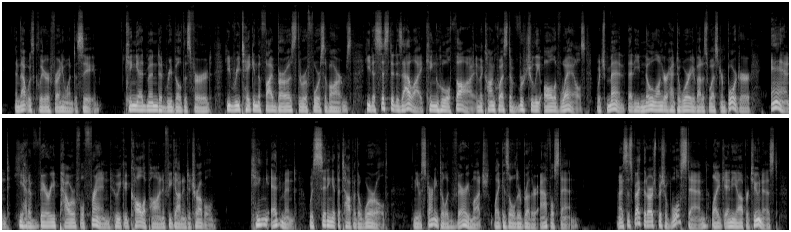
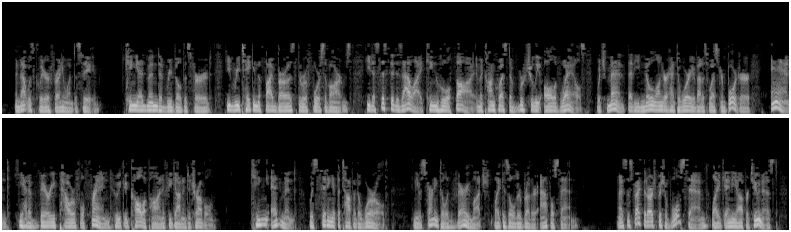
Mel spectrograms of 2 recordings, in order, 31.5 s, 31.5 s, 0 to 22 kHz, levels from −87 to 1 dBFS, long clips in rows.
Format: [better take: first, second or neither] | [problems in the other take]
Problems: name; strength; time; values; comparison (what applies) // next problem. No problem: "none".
first | garbled, watery; badly; nothing above 5.5 kHz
